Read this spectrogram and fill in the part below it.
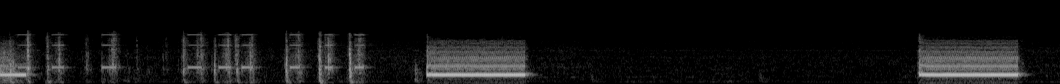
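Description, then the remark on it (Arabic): A quick run of electronic dialing beeps, then a phone line ringing as a call is placed to a guest during a live broadcast: two steady one-second ring tones separated by a long silent pause, clear, with no one talking. “لا نحن نتصل بك الآن ومعنا معنا الجرس.”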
